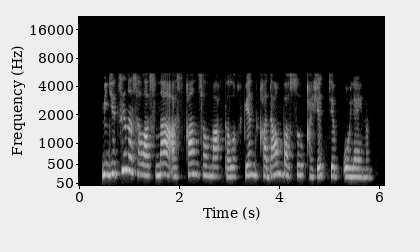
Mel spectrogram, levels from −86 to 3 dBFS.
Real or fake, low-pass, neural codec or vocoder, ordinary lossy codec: real; 5.4 kHz; none; none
